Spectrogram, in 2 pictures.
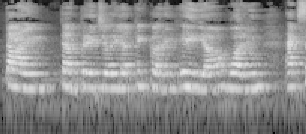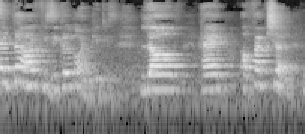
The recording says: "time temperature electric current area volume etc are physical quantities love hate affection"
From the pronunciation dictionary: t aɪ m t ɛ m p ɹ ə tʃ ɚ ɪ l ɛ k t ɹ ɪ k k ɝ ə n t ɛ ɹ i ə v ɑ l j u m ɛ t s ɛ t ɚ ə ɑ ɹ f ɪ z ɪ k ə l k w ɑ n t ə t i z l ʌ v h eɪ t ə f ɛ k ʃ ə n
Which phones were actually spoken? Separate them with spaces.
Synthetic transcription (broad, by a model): t aɪ m t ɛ m p ɹ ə tʃ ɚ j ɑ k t ɪ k k ɝ ə n t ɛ ɹ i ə v ɑ l j u m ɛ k s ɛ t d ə ɑ ɹ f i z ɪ k ə l k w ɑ n t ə t i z l ʌ v h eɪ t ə f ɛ k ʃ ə n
